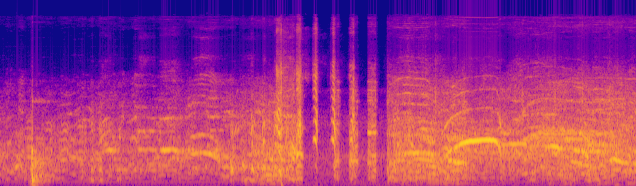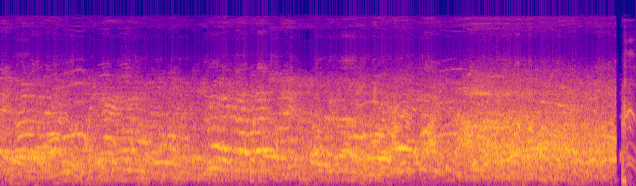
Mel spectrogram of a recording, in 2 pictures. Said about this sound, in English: And the crowd sounds like they're throwing beer bottles. It sounds like the end of a beer tent in a small town where people are just chucking empties at the band.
